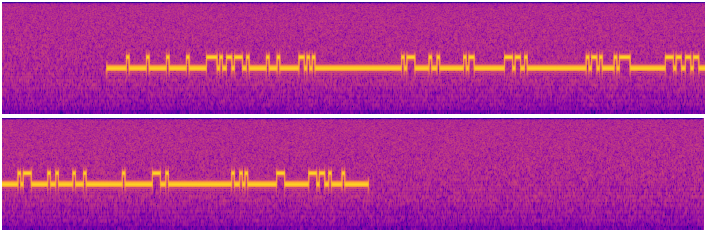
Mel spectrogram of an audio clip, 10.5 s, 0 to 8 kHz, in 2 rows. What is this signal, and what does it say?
RTTY (50 baud, 450 Hz shift), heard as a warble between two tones, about 1500 Hz centre. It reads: QRZ? DE LZ1NJM K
